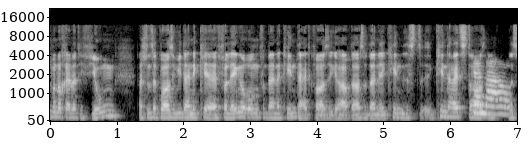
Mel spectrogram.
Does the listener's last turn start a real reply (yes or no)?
no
